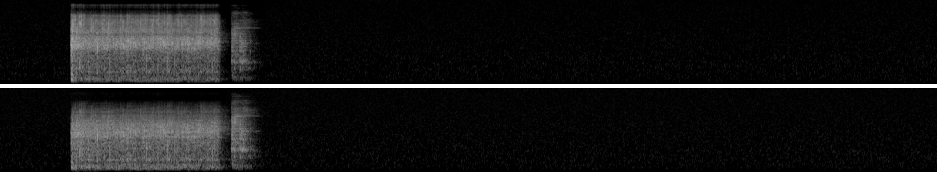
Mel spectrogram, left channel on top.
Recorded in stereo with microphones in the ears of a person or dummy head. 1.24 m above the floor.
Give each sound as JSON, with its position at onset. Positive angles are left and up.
{"t": 0.7, "sound": "frying", "side_deg": 75, "distance_m": 1.0}
{"t": 2.3, "sound": "a dropped coin", "side_deg": 10, "distance_m": 1.6}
